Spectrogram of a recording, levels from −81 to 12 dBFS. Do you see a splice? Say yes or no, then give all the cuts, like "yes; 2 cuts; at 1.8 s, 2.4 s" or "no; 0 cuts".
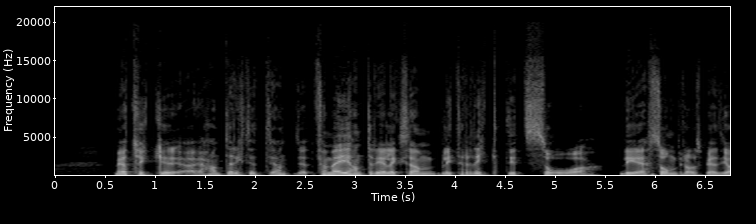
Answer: no; 0 cuts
